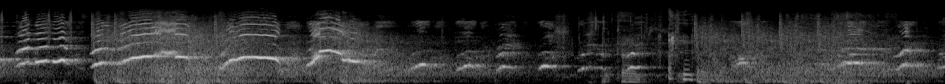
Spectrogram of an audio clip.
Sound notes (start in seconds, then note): 1.0 gunshots; 6.9 gunshots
